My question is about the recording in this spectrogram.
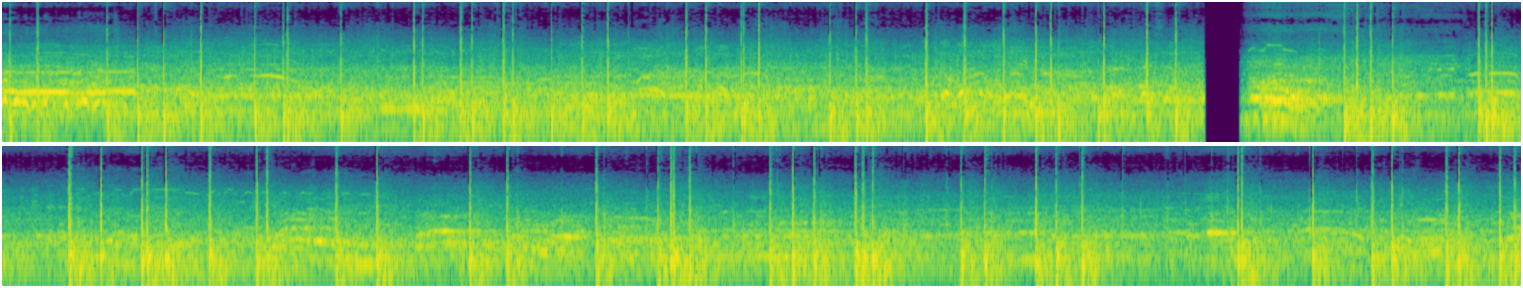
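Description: Firecrackers cracking in quick, irregular succession over a large crowd of football supporters singing and chanting. The sound drops out completely for a moment about twelve seconds in.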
